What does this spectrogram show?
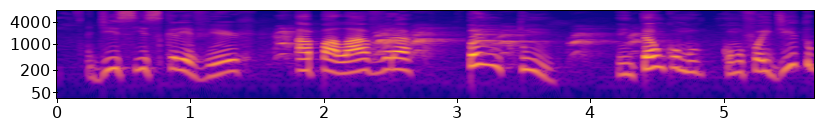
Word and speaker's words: pantum: E agora sim, apresentando o nosso tema da nossa edição número 120, nós vamos falar sobre o pantum.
